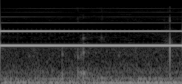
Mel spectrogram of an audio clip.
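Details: Steady high-pitched electronic alarm tone over low room noise from a Phoenix resuscitator being tested after repair of its power supply board; device alarm beep.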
